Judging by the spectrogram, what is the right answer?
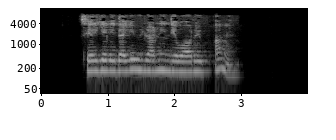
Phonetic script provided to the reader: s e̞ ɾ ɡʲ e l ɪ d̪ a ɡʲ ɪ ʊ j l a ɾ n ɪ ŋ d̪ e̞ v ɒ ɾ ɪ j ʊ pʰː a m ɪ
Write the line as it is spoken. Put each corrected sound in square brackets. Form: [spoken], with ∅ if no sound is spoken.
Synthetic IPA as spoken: s e̞ ɾ ɡʲ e l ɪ d̪ a ɡʲ ɪ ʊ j l a ɾ n ɪ ŋ d̪ e̞ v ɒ ɾ ɪ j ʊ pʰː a m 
